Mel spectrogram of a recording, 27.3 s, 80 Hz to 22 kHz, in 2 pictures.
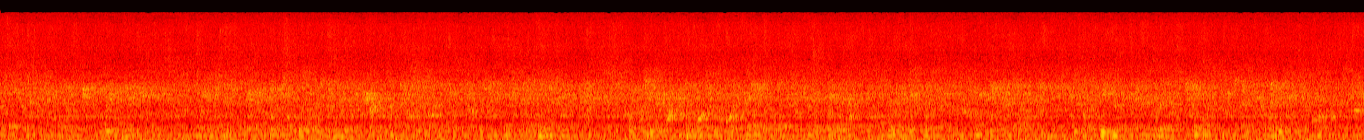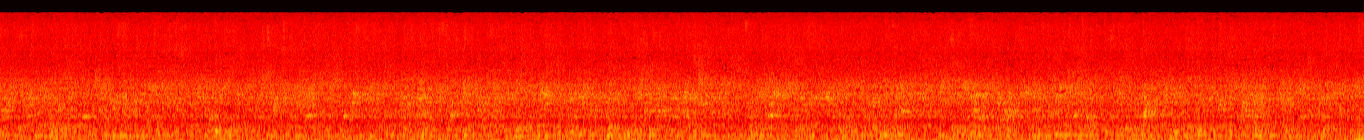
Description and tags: Water flowing in an enclosed spring house along the Watershed Trail, Nolde Forest, Mohnton PA.
Recorded with a Tascam PR-10.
